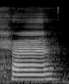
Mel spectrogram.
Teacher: ini ha tenggorokan tengah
